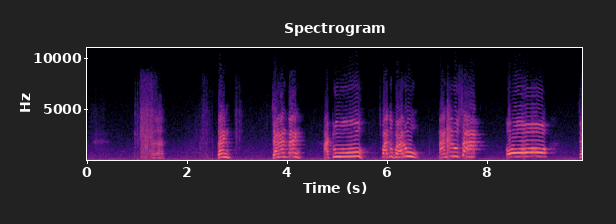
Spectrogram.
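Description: A man in a tree shouts loudly.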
